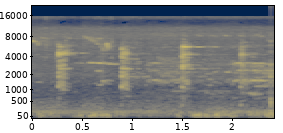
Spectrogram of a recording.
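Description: Faint outdoor background with a low rumble, a few short high-pitched chirps and several light ticks.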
